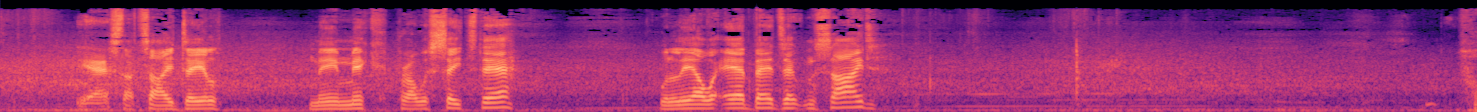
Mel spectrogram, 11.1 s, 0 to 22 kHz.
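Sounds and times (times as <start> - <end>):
distant traffic rumble: 0.0 - 11.0.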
